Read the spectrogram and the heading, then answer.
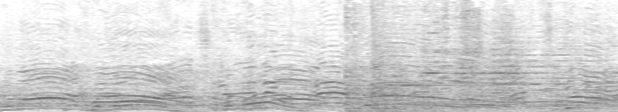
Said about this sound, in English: Oh, what's the shouting for? The other half of the city is rising up.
